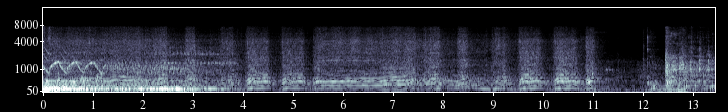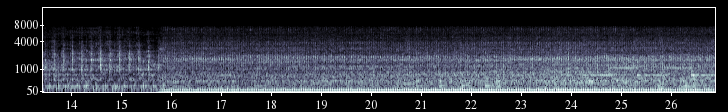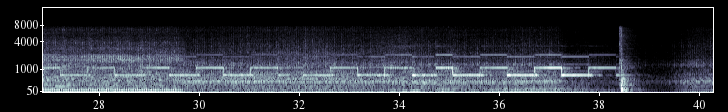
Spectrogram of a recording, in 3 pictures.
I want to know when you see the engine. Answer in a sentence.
You can hear the engine from 0.0 to 40.2 s.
